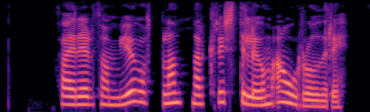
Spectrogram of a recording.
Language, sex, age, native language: Icelandic, female, 50-59, Icelandic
